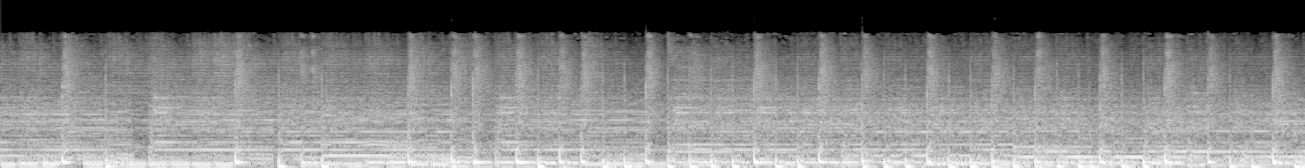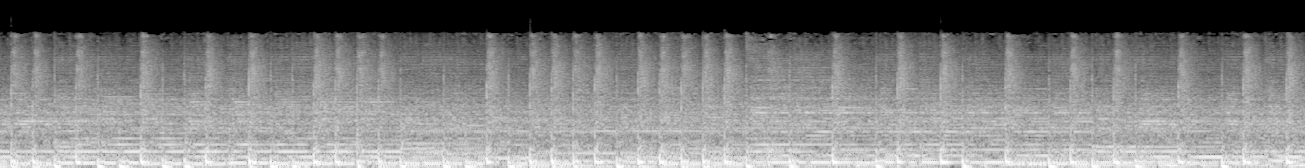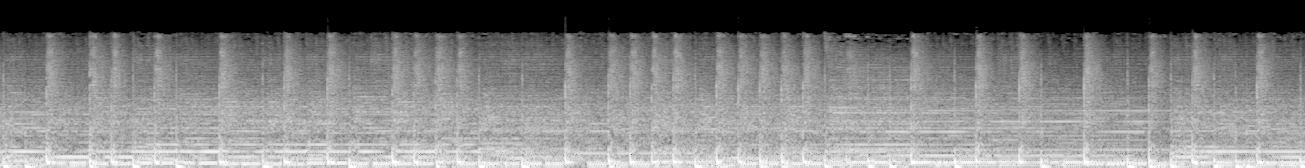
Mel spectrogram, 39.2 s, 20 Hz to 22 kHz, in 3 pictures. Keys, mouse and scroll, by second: 0.1 Return, 1.3 click, 2.4 click, 5.3 click, 5.7 click, 7.7 click, 8.6 click, 8.8 click, 9.5 ctrl+z, 10.1 click, 11.0 click, 12.1 click, 12.7 ctrl+z, 12.7 click, 21.4 click, 23.7 click, 26.0 click, 27.1 click, 27.8 click, 29.7 click, 32.5 click, 34.6 click, 38.6 click.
